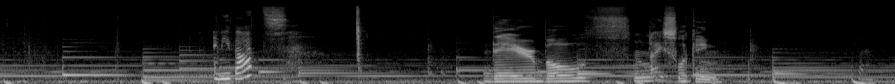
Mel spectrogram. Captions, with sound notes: - Any thoughts? (Connor clicks tongue) - They're both...nice looking.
